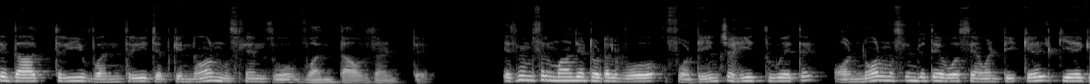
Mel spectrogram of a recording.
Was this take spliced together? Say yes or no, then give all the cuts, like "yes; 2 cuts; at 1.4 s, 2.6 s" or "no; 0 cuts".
no; 0 cuts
